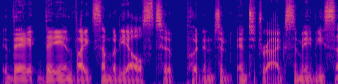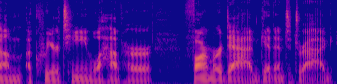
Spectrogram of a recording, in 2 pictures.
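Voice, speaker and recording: A man's voice: rumbling low, moderate pace, dry recording, clean studio sound. A man hosting a podcast, talking casually and gushing with enthusiasm about a show he loves. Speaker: podcast host.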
